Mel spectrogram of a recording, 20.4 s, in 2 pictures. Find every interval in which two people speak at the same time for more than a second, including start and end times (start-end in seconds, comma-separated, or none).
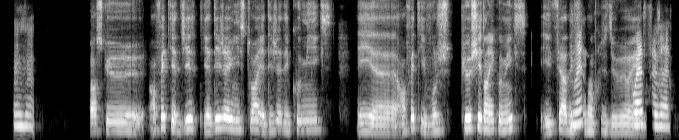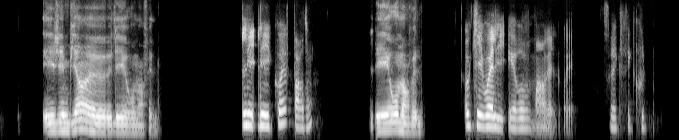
none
